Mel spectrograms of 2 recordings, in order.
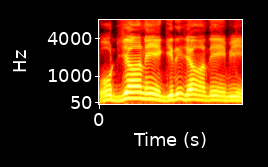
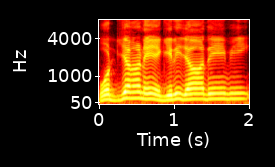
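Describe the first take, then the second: The two takes are said the same way.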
